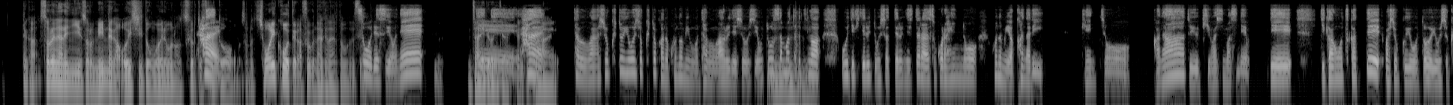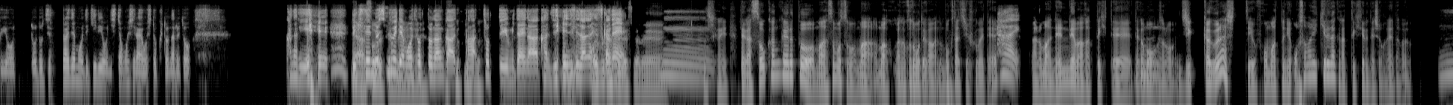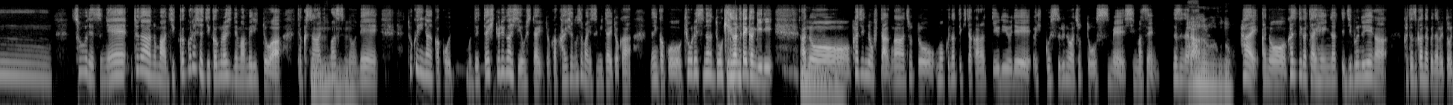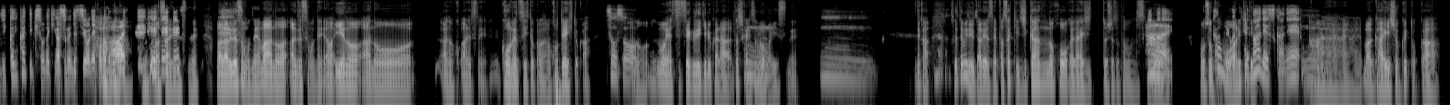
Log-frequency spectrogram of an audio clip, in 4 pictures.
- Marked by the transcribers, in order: tapping; other background noise; laughing while speaking: "歴戦の主婦でもちょっとなんか"; giggle; laughing while speaking: "みたいな感じじゃないですかね"; laughing while speaking: "動機がない限り"; chuckle; laughing while speaking: "するんですよね、この場合"; laugh; unintelligible speech
- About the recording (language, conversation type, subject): Japanese, advice, どうすれば公平な役割分担で争いを減らせますか？
- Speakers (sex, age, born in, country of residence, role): female, 50-54, Japan, Japan, advisor; male, 30-34, Japan, Japan, user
